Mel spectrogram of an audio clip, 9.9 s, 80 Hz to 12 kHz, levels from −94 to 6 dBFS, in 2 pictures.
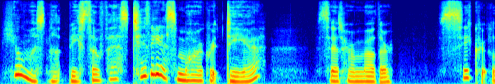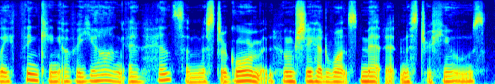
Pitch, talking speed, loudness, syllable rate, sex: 180 Hz, 170 wpm, -19 LUFS, 4.7 syllables/s, female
